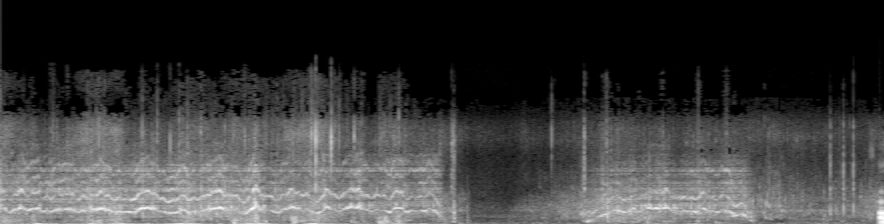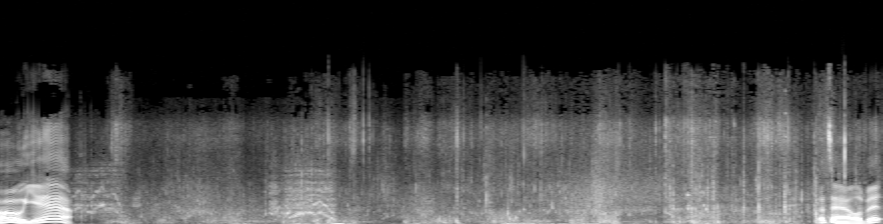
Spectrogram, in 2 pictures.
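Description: A fishing reel clicks as it winds in line.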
